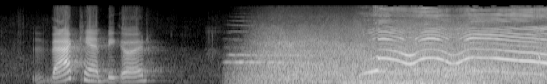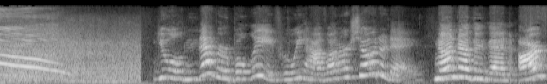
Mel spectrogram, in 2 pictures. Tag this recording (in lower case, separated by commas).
speech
